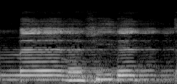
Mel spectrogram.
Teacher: إدغام بغنة مقدارها حركتين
